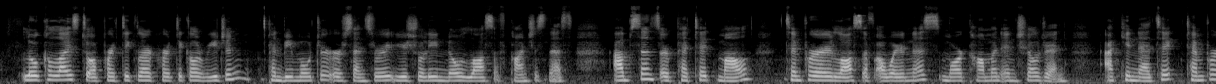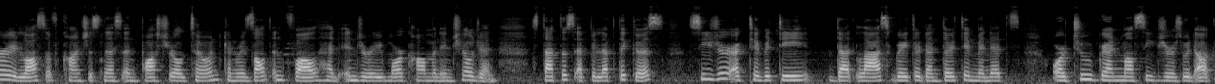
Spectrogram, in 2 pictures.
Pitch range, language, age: 175-195 Hz, English, 20-39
